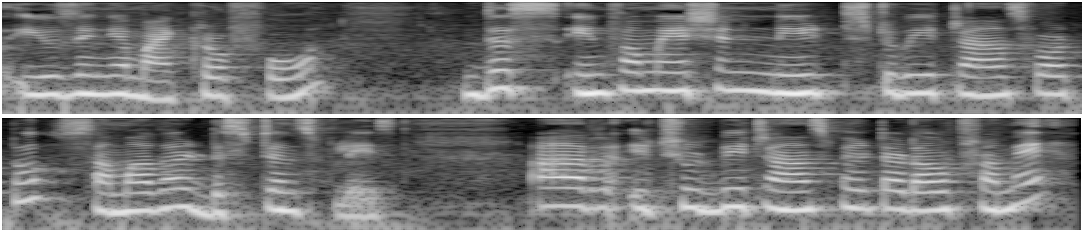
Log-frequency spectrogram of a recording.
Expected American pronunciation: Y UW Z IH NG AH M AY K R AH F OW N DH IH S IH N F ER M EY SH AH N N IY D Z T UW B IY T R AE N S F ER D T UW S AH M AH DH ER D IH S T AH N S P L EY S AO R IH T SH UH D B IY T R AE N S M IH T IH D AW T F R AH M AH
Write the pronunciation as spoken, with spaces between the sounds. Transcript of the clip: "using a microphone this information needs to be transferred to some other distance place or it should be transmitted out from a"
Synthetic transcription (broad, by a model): Y UW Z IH NG AH M AY K R AH F OW N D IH S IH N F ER M EY SH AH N N IY D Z T UW B IY T R AE N S F ER D T UW S AH M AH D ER D IH S T AH N S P L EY S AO R IH T SH UH D B IY T R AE N S M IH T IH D AW T F R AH M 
